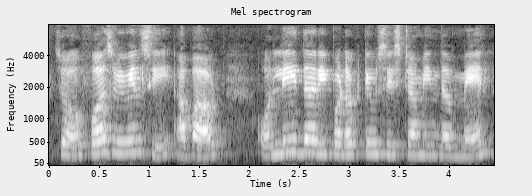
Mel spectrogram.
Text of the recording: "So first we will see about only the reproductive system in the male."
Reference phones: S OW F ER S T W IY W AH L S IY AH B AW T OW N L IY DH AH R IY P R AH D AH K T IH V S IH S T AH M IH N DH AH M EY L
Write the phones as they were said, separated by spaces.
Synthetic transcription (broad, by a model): S OW F ER S T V IY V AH L S IY AH B AW T OW N L IY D AH R IY P R AH D AH K T IH V S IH S T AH M IH N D AH M EY L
